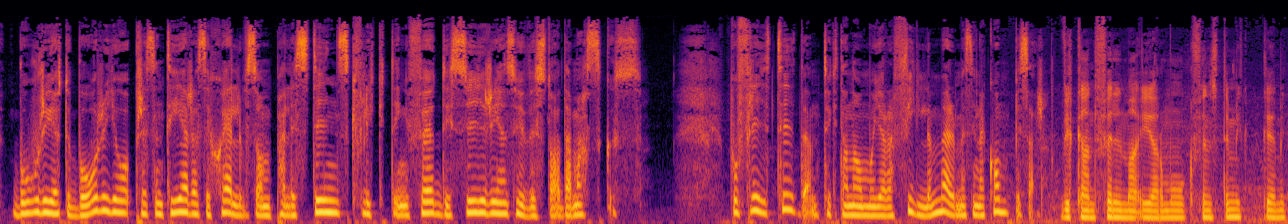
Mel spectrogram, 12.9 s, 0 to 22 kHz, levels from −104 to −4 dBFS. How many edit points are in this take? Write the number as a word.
two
